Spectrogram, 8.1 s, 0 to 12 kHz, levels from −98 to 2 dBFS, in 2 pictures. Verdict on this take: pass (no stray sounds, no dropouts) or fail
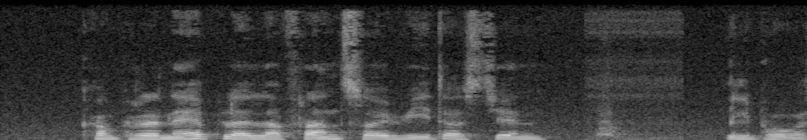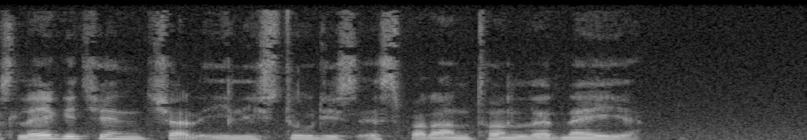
fail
